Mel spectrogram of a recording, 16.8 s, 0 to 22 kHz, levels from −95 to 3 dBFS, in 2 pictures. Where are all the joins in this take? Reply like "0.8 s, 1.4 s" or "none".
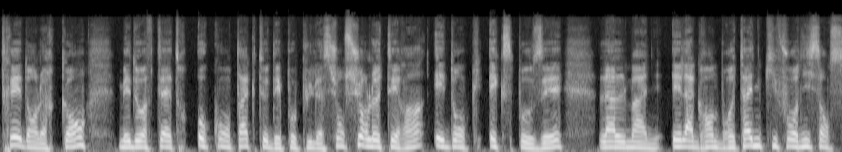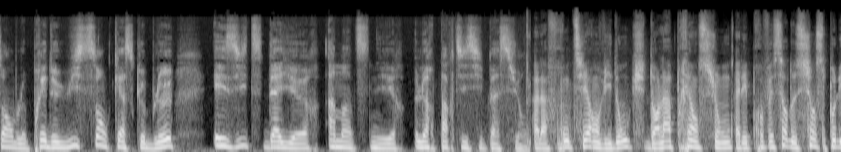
13.7 s, 15.7 s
